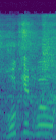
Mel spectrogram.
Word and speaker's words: Khuukhenkhuu: one is a tongue-twister doesn't look like woo can woo at all but that's how you pronounce it woo can woo ama tution fighting for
